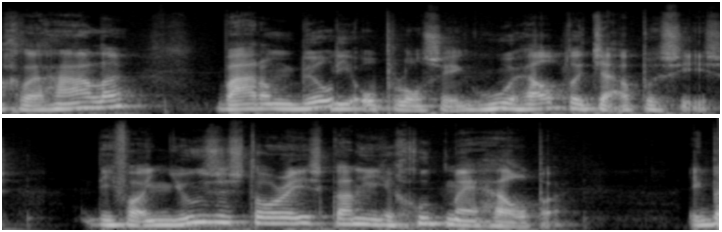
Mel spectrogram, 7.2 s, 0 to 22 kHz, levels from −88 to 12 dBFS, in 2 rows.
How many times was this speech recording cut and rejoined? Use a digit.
2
